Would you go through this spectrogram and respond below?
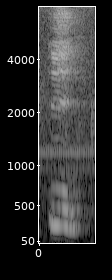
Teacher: Le I, sa particularité, comme nous l'avons vu, c'est qu'il va aller un peu vers l'avant.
